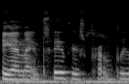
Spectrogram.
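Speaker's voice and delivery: normal talking voice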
